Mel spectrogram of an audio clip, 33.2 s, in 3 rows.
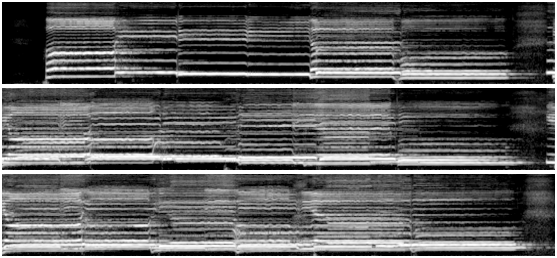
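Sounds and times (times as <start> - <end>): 
yodeling: 0.9 - 10.3, 10.9 - 32.7.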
